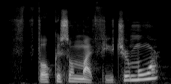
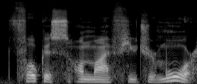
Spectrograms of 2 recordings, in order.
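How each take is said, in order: First: The voice rises at the end. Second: The voice falls at the end. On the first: The statement sounds unsure, like a question. The speaker calls it wrong. "with up talk at the end" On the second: The statement sounds firm and committed. The speaker calls it right. "be more solid with it"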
